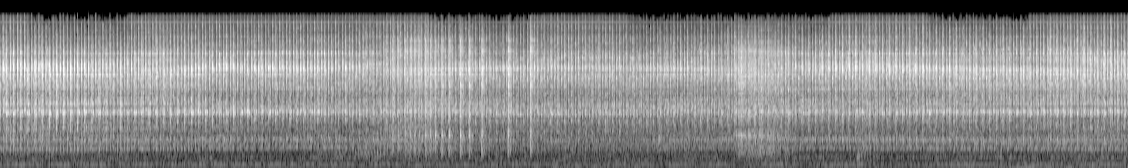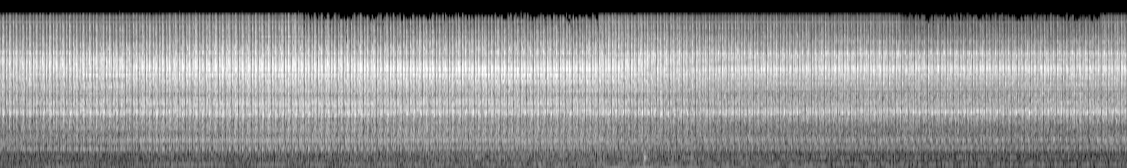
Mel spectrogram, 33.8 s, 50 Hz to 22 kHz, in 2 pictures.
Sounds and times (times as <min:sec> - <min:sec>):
Idling: 0:00.0 - 0:33.8.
